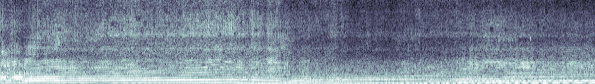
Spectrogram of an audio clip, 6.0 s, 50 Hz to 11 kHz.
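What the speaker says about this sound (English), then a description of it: "that is Brian Kelt in the BMW 325i." A 2007 BMW 325i race car passes on the circuit at Virginia International Raceway, its engine note loud and steady with a pitch drop as it goes by, followed by another car's lower drone.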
